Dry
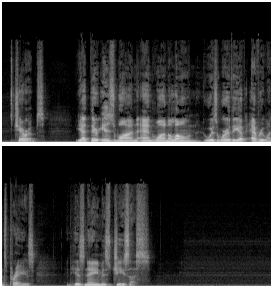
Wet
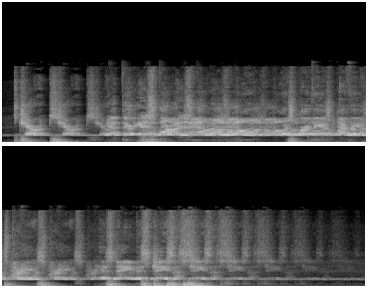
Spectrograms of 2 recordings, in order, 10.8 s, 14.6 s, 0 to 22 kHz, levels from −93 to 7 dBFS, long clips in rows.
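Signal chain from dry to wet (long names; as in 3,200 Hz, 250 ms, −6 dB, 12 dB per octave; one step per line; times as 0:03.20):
band-splitting scrambler in four parts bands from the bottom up 4123
graphic EQ with 10 bands 125 Hz +10 dB, 500 Hz +7 dB, 1,000 Hz −11 dB, 2,000 Hz −9 dB, 8,000 Hz −4 dB
brickwall limiter −22 dBFS, peak gain reduction 11.5 dB
on a send: delay with a high-pass on its return 552 ms, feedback 42%, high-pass 1,600 Hz, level −4 dB
on the sum: rectangular room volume 330 cubic metres, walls furnished, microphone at 3.4 metres
wrong playback speed 45 rpm record played at 33 rpm
level +5 dB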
